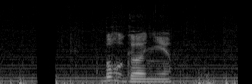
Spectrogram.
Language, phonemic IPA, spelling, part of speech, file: French, /buʁ.ɡɔɲ/, Bourgogne, proper noun, Fr-Bourgogne.ogg
- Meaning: Burgundy (a historical region and former administrative region of France; since 2016, part of the administrative region of Bourgogne-Franche-Comté)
